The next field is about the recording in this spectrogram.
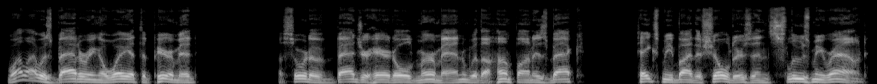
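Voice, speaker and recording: Man playing a low-voiced salty sailor yarning. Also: moderate pace, dry recording, clean studio sound, natural voice. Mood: animated musing. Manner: colloquial, exclamatory storytelling. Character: salty, chatty sailor spinning a yarn to a shipmate. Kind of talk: dramatized audiobook acting.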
